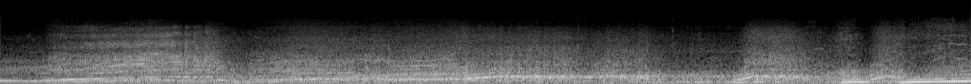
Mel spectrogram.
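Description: Four-wheel-drive truck engine revving hard and easing off again and again as it works through the course, its pitch rising and falling several times, with a steep climb near the end.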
